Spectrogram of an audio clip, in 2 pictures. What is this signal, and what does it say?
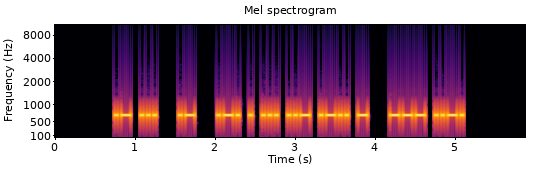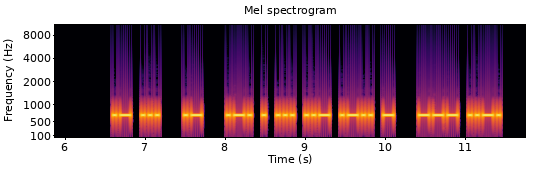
Morse code, heard as a keyed tone, about 28 wpm, 700 Hz. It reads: AS A RESULT OF AS A RESULT OF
